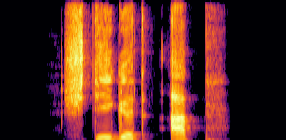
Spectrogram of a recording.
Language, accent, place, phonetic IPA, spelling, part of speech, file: German, Germany, Berlin, [ˌʃtiːɡət ˈap], stieget ab, verb, De-stieget ab.ogg
- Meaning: second-person plural subjunctive II of absteigen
